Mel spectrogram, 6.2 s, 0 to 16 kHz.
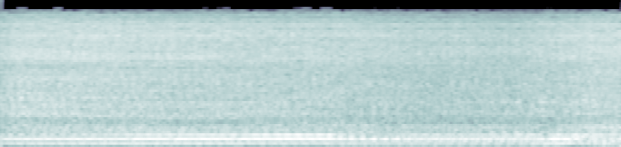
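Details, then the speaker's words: Chevy 350 gas truck after draining diesel-contaminated fuel, revs held constant to flush through: steady even low rumble, no stumble or miss; earlier smoke rings showed cylinders still missing, now sounds good despite high kilometers. "sounds good real good sound and motor for all those kilometers"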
